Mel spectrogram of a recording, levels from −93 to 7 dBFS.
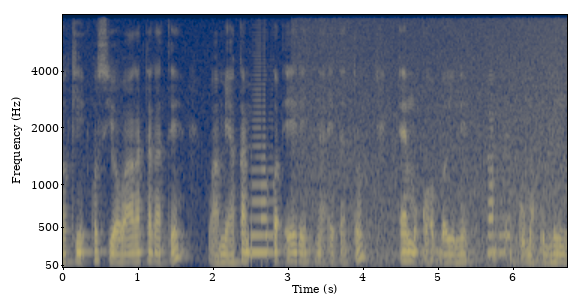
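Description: At 2.47 to 2.83 s, right after "wa mĩ aka", and again at 5.46 to 5.96 s, after "ĩ tatũ e mũkomboinĩ", you get robotic sound from repeated short buffers. It's a stiff metallic 200 Hz buzz, likely from a 5 ms chunk looping while fresh audio stalled.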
